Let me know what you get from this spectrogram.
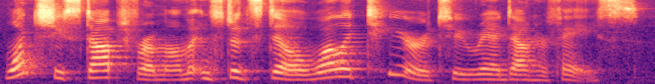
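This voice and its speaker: A woman reading a story aloud as scripted narration, with dramatic emphasis and drawn-out phrases. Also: on the low side, animated. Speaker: audiobook reader.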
